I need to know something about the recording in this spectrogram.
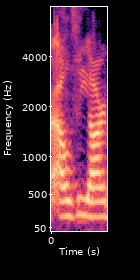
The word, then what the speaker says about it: Laser: So, we are Laser Marketing, um, or LVR, depends on how you read our logo, but Laser is how we pronounce it.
